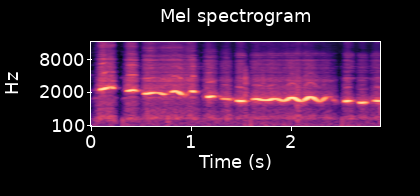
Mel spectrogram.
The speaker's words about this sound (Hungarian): Nem zene volt, hanem fütyüléztem.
